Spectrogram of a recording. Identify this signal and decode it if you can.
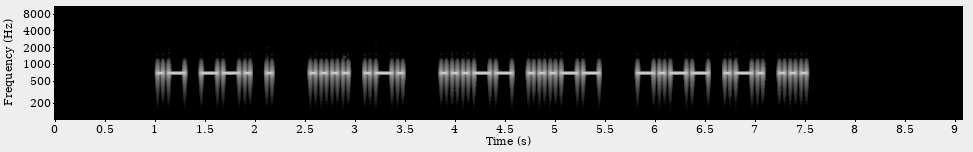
Morse code, heard as a keyed tone, about 21 wpm, 700 Hz. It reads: AGE HR 33 YRS
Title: K1USN SST QSO Practice 22wpm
